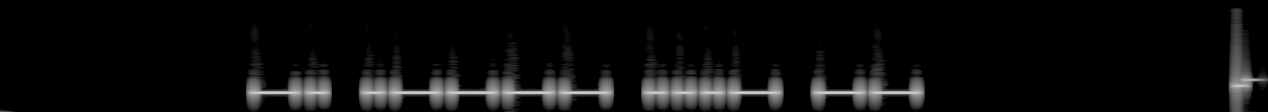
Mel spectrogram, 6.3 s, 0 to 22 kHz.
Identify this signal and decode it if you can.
Morse code, heard as a keyed tone, about 17 wpm, 700 Hz. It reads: N1VM
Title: USA Call Signs - 4 Characters - 4x Character Spacing - 17wpm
